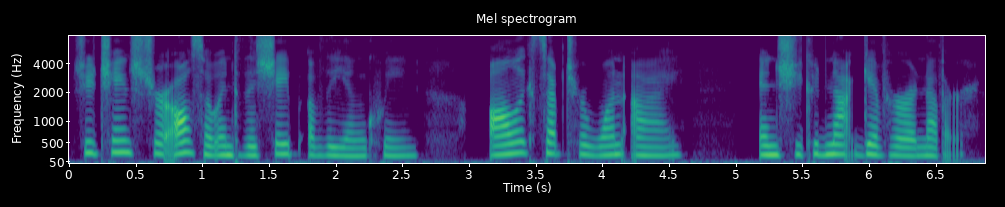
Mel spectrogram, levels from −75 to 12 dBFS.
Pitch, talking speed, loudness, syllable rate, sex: 215 Hz, 200 wpm, -19 LUFS, 5.6 syllables/s, female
